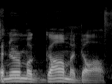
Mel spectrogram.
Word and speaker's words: Nurmagomedov: and I'll call him Habib, because I can't pronounce his last name. I think it's Nurmagomedov.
